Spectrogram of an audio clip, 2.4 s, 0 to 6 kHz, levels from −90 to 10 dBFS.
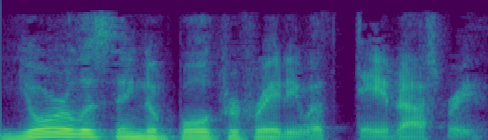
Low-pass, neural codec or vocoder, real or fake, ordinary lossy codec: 5.4 kHz; codec, 16 kHz, 0.5 kbps, X-Codec, HuBERT features, trained on LibriSpeech; fake; MP3, 32 kbps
